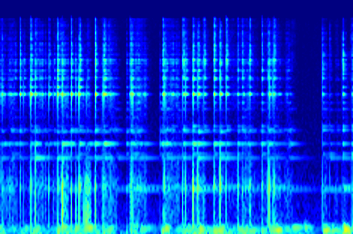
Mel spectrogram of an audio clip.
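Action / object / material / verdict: tap / upside-down ceramic bowl with a rough stone-textured base / ceramic / none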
